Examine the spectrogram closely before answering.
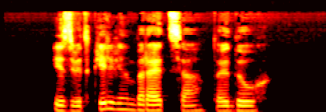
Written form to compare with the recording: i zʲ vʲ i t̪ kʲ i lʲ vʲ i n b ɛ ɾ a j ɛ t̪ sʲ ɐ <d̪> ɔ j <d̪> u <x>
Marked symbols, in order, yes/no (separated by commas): no, yes, yes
